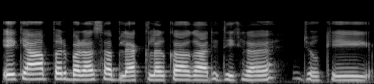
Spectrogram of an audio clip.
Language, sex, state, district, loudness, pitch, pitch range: Hindi, female, Bihar, Patna, -15 LUFS, 215 Hz, 200-240 Hz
